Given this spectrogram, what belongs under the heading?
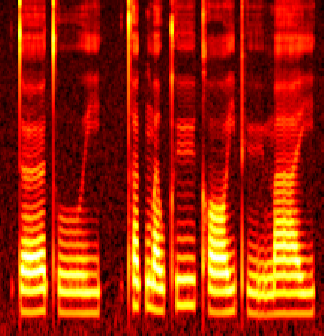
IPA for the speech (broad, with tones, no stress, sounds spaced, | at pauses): t̪ œː˨˥ t̪ʰ uː˨ j | t̪ʰ ɐ˥ k̚ m ɐ˧ w kʰ yː˥ kʰ ɔː˨˥ j pʰ yː˨˩ m aː˧ j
